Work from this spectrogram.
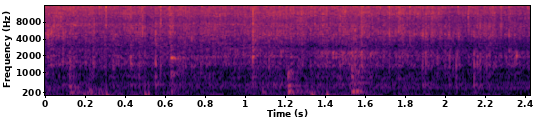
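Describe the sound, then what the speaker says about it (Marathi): Green chillies, curry leaves, kasuri methi and asafoetida sautéing in hot oil, a steady sizzle broken by repeated spatula scrapes and stirring knocks, close and moderately loud with no talking. "आता हे परतवून घेऊ"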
